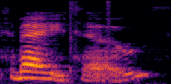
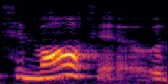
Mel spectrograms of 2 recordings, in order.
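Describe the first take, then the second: First: The word is said with an American accent. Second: The word is said with a non-American accent. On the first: "as the Americans would say" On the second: "as I would say"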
